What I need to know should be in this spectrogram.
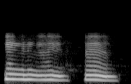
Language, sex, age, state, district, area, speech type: Bengali, female, 30-45, West Bengal, Hooghly, urban, conversation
